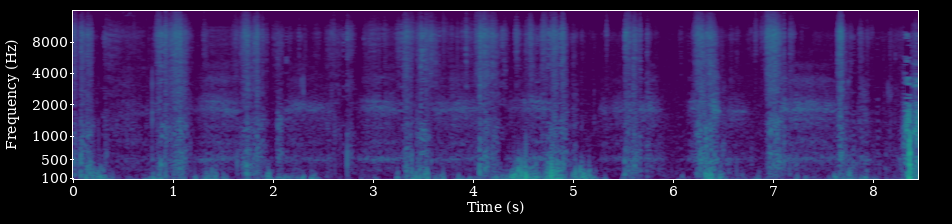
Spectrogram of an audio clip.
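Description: Footsteps crunching through snow at walking pace, about one step every three-quarters of a second, with wind buffeting the microphone.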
